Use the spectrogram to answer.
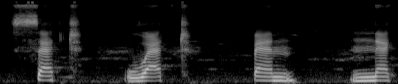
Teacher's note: इसमें हम ई को ज़्यादा लंबा अदा नहीं करते, छोटा सा अदा करते हैं ई करके। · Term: ई वॉवल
